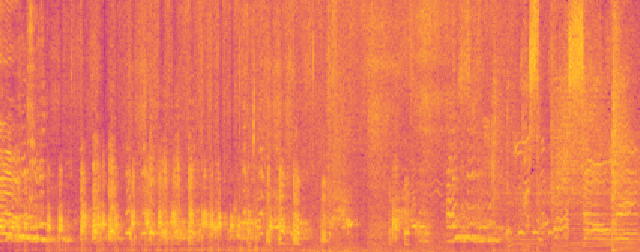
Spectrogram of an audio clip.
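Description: A flock of domestic geese cackling and honking, many rapid calls overlapping, with a low rumble joining about halfway through.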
